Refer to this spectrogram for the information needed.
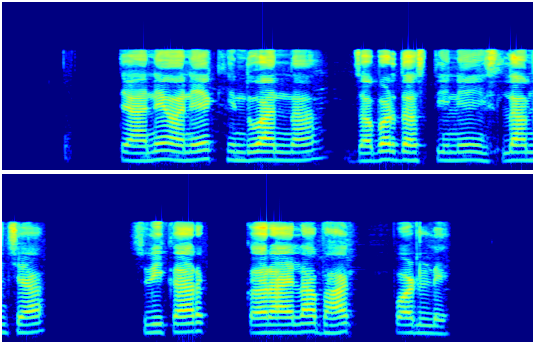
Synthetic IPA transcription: t̪janeənekɦind̪uʋanːa | d͡zəbəɾd̪əst̪ineislamt͡ɕja | sʋikaɾ | kəɾajlabʱaɡ̚ | pəɽle

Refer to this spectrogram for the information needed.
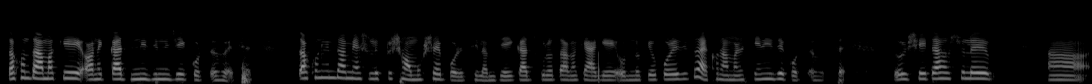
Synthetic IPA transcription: t̪ɔkʰont̪̬oamakeɔnekːad͡ʑʱnid͡ʑenid͡ʑejkoɾt̪eɦojet͡ɕʰe | t̪ɔkʰonkint̪̬uamiaʃoleek̚ʈuʃɔmoʃːaepoɾet͡ɕʰilamd͡ʑeejkad͡ʑɡulot̪oamakeaɡeo̰nːokewkoɾed̪it̪oɛkʰonamaɾkenid͡ʑekoɾt̪eɦotːɕʰe | t̪oʃejʈaaʃole

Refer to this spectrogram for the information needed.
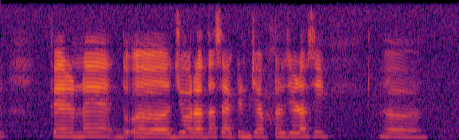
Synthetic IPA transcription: pʰɪɾnẽː | d͡ʒoːɾãːd̪aːsɛːkəɳɖt͡ʃɛːp̚ʈəɾd͡ʒeːɽaːsiː

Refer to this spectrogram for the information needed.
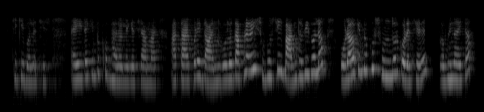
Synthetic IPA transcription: ʈʰikibolet͡ɕʰiʃ | ejʈakint̪ukʰubbʱaloleɡet͡ɕʰeamaɾ | aɾt̪aɾpɔɾeɡanɡulot̪aɾpɔɾeojʃubʱoʃiɾband̪ʱobiɡulo | oɾaokint̪ukʰubʃund̪oɾkoɾet͡ɕʰeɾe | obʱinɔeʈa

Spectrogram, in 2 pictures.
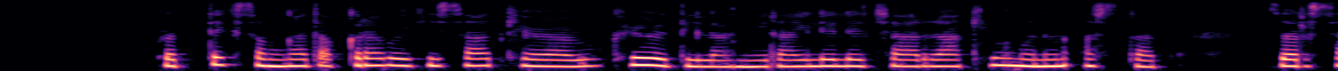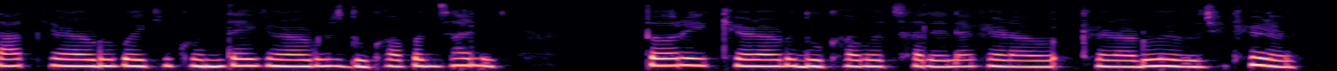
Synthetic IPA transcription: pɾət̪jeksəŋɡʱat̪əkɾapəjkʰiːsat̪kʰeɭaɽuːkʰeɭt̪iːlaɽ̃iɾaɦilelet͡ɕaɾːakʰiwm̤əñuːnəst̪at̪ | d͡zəɾsat̪kʰeɭaɽuːpəjkʰiːkoɳt̪ekʰeɭaɽuːt͡sd̪ukʰapət̪̚d͡zʱaliː | t̪əɾekʰːeɭaɽuːd̪ukʰapət̪̚d͡zʱaleljakʰeɭaɽuːeʋəd͡ʑiːkʰeɭel

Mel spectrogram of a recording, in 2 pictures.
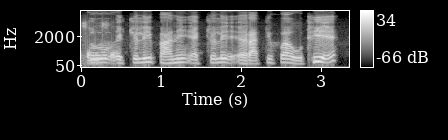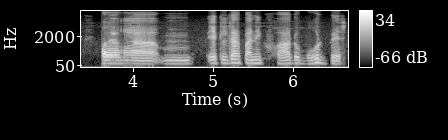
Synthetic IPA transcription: toɛk̚t͡ʃuɛlipaniʔɛk̚t͡ʃuɛliɾat̪ipʊauʈʰie | ekliʈaɹpanikhatoboɦut̚best

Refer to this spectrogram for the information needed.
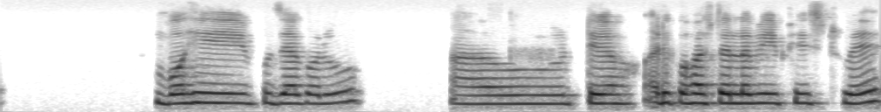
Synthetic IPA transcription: bɔɦipud͡ʒakɔɾu | awʈḛʈikɔɦɔsʈelːɔbipʰisʈhue

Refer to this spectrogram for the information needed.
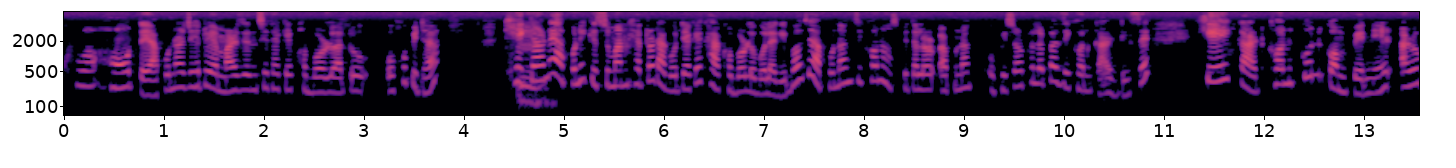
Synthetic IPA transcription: kʰʊɔhɔ̃w̃tɛapʊnaɹziɦɛtʊɛmaɹzɛnsitʰakɛkʰɔbɔɹlʊwatʊ | oxubidʱa | xejkaɹɔnɛapunikisumankʰɛtɹɔtaɡotijakɛkʰakʰɔbɔɹlobɔlaɡibɔzɛapʊnakzikʰɔnhɔspitalɔɹapʊnak̚opʰisɔɹpʰalɔpɹazikʰɔnka̰ɹd̚disɛxejkaɹdkʰɔnkʊnkɔmpeniɹaɹu

